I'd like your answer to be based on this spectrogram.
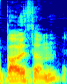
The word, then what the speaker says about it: Botham: The weekend prior, we had Sir Ian Botham.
